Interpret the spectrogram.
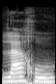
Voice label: wheel, french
